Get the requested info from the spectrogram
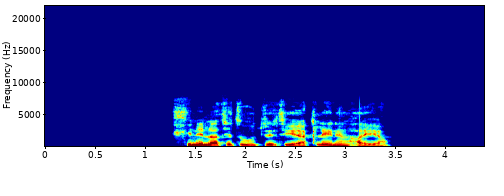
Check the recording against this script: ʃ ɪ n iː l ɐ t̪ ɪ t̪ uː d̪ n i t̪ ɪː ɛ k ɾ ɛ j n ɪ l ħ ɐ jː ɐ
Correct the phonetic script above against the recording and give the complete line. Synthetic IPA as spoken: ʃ ɪ n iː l ɐ t̪ ɪ t̪ uː d̪ n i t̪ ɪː ɛ k l ɛ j n ɪ l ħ ɐ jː ɐ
